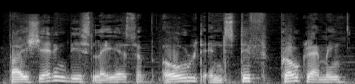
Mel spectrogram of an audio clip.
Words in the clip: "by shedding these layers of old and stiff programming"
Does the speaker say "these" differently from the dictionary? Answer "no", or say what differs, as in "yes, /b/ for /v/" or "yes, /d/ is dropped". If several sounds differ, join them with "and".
yes, /s/ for /z/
